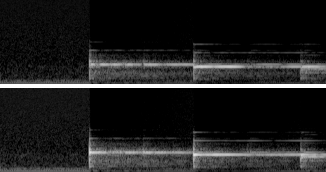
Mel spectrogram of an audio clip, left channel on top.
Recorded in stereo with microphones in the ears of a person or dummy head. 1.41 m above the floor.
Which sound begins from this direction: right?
A piano, at 0.9 s.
